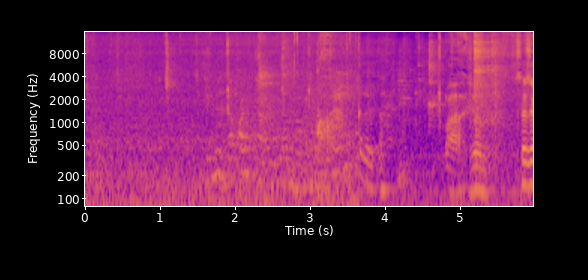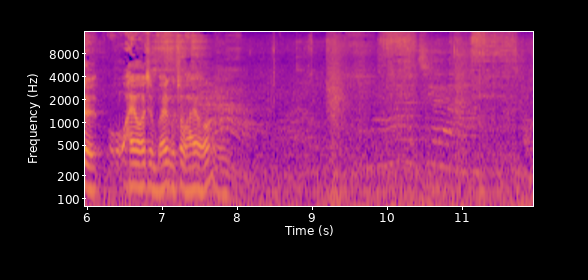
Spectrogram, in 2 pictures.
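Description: A man slurps noodles loudly, close by.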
